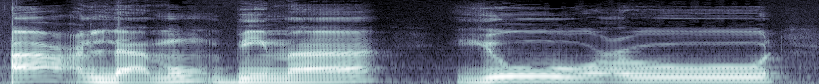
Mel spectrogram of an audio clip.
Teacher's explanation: یو واو مدہ ہے 1 second لمبا کریں گے، عون پھر واو مدہ ہے اس کو 1 سیکنڈ لمبا کریں گے، جی نیکسٹ آیت۔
